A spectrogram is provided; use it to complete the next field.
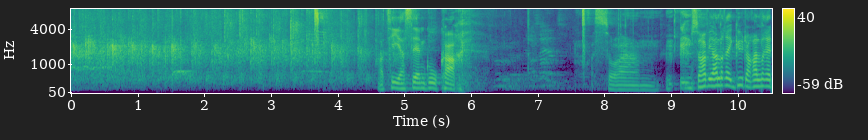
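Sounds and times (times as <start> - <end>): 
church congregation applauding a worship leader: 0.0 - 5.2
speech: 4.6 - 6.0, 8.1 - 10.5.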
